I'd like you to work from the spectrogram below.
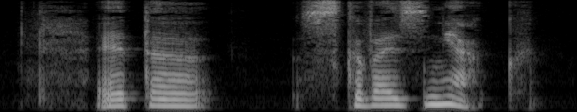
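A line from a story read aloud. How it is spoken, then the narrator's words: Uncertain. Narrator (Russian): неуверенно проговорил сторож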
